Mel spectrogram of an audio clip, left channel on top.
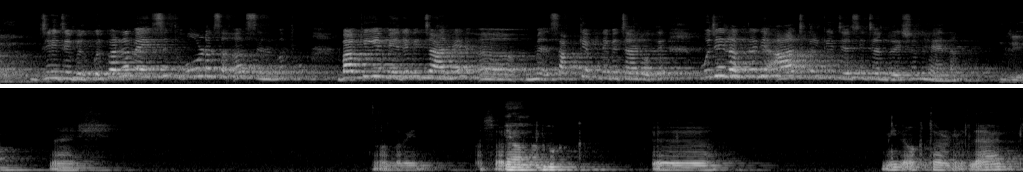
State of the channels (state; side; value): different; both; correlation 0.01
